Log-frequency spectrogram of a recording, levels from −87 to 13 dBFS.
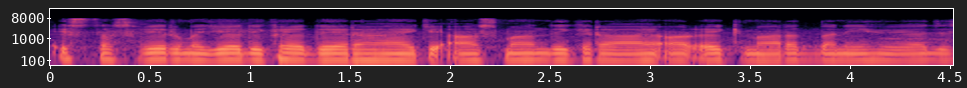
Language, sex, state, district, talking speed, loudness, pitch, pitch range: Hindi, male, Uttar Pradesh, Etah, 280 wpm, -17 LUFS, 110 Hz, 105-110 Hz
